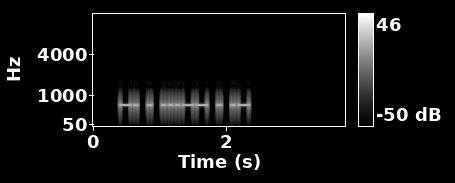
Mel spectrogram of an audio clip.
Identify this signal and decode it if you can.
Morse code, heard as a keyed tone, about 21 wpm, 700 Hz. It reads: NE3EA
